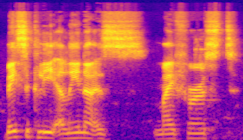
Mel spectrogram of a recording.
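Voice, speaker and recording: A man from Lebanon, a filmmaker, speaking slowly and hesitantly on a panel, often repeating words. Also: mid-range voice, fairly even intonation, sharp tone, poor audio. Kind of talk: panel discussion.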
